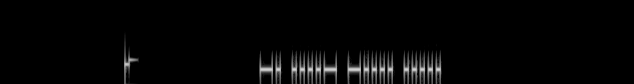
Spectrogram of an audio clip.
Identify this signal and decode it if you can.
Morse code, heard as a keyed tone, about 30 wpm, 700 Hz. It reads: N465
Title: Common Cut Numbers - 4-Digit 30wpm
